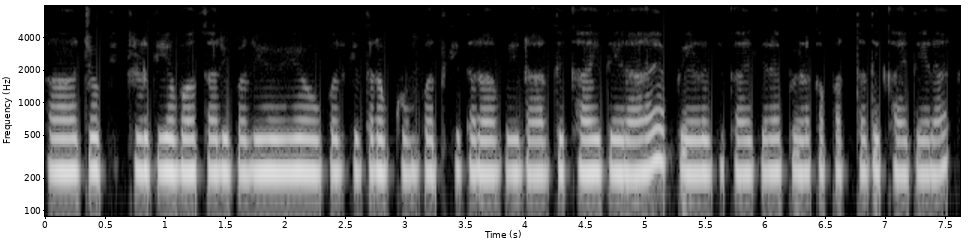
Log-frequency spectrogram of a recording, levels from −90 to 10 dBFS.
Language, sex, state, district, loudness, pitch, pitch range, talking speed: Hindi, female, Chhattisgarh, Sukma, -14 LUFS, 230 Hz, 225-230 Hz, 245 wpm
